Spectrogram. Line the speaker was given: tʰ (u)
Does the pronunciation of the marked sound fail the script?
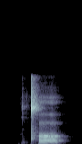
yes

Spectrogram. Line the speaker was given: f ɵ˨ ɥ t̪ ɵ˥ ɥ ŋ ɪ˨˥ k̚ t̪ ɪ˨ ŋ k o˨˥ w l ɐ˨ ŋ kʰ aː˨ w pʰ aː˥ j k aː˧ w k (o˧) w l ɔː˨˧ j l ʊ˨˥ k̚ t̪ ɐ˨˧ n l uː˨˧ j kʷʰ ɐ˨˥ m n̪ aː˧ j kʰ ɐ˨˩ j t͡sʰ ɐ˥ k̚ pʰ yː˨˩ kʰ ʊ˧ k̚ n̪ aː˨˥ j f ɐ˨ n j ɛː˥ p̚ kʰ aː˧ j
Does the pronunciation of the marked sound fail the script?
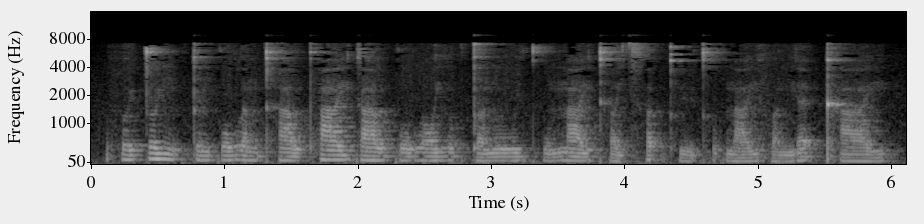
yes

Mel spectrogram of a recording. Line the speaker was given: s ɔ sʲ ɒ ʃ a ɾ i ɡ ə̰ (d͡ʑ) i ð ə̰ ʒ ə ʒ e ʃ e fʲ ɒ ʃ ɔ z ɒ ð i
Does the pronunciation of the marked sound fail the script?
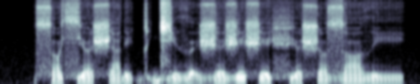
no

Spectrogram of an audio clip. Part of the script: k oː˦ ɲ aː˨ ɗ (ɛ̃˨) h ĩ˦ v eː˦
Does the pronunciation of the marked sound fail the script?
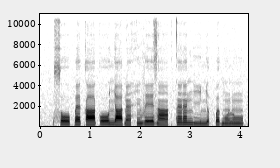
no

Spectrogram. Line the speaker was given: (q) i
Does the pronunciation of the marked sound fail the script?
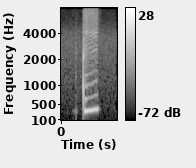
yes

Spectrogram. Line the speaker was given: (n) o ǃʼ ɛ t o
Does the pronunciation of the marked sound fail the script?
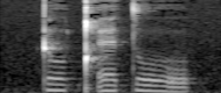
yes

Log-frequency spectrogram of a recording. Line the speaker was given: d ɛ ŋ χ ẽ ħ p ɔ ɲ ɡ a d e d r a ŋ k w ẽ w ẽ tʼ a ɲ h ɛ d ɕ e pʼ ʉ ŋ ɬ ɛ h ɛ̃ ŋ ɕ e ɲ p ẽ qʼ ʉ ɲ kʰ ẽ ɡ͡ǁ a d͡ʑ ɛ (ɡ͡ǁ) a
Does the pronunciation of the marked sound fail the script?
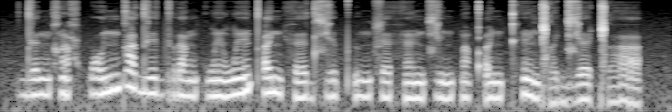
no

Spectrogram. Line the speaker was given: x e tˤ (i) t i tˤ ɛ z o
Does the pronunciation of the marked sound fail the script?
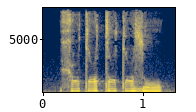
yes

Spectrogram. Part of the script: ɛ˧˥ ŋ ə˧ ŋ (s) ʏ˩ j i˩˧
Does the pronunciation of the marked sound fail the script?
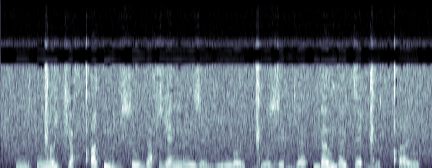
yes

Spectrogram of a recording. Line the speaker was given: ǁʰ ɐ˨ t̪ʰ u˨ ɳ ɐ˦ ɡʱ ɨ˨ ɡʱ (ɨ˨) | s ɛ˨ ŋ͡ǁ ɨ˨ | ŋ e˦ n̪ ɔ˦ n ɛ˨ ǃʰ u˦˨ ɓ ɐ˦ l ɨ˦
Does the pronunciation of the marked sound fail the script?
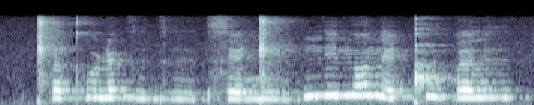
no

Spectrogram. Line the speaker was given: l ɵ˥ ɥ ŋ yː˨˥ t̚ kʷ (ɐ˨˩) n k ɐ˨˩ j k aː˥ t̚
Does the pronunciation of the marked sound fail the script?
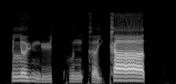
yes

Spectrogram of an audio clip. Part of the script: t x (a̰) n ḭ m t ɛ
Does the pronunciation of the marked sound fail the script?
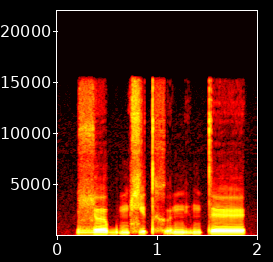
yes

